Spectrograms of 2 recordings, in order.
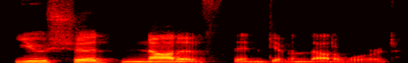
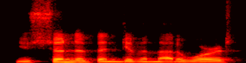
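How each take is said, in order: First: Not is said fully and strongly stressed. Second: Not is contracted and unstressed in shouldn't.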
